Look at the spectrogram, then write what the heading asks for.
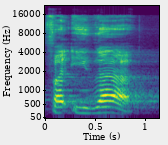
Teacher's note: ذال کو باریک پڑھیں گے اور یہاں پر الف مدہ ہے۔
